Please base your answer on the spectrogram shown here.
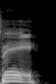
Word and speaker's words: BAE: I think it's pronounced Bay.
